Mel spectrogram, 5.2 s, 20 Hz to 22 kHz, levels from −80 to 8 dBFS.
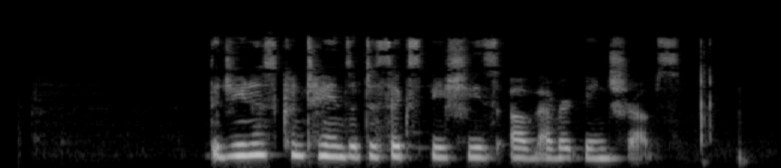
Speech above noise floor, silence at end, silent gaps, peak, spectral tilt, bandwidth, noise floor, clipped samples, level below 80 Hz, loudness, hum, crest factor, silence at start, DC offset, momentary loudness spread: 46 dB; 0.7 s; none; -8 dBFS; -4.5 dB/octave; 10.5 kHz; -70 dBFS; under 0.1%; -76 dBFS; -24 LUFS; none; 18 dB; 1.4 s; under 0.1%; 15 LU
